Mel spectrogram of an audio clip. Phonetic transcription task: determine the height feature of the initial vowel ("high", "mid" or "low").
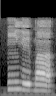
high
